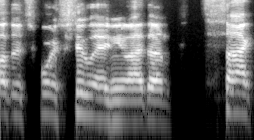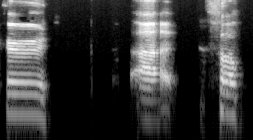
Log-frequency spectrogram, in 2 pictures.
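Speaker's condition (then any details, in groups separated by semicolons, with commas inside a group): Cerebral palsy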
